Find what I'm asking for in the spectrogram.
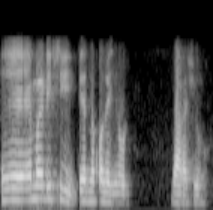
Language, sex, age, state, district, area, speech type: Marathi, male, 30-45, Maharashtra, Osmanabad, rural, conversation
